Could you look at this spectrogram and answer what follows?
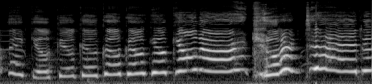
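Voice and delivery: high, sobbing, shrieking laughter through words; hysterical laughing. Acted. Crazed girl exults over her rival's death, hysterical laughing shriek. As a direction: lose your mind with glee.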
